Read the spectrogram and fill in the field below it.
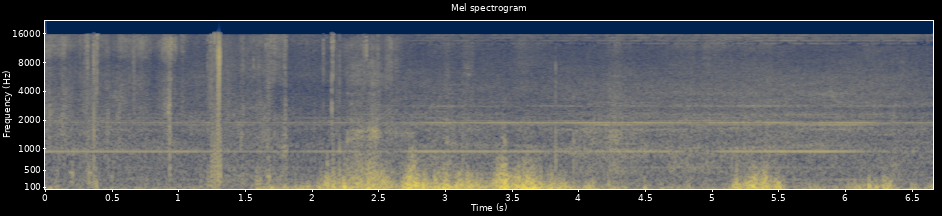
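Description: Footsteps walk on paving outdoors.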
